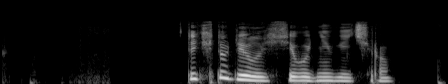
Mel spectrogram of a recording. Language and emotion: Russian, neutral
